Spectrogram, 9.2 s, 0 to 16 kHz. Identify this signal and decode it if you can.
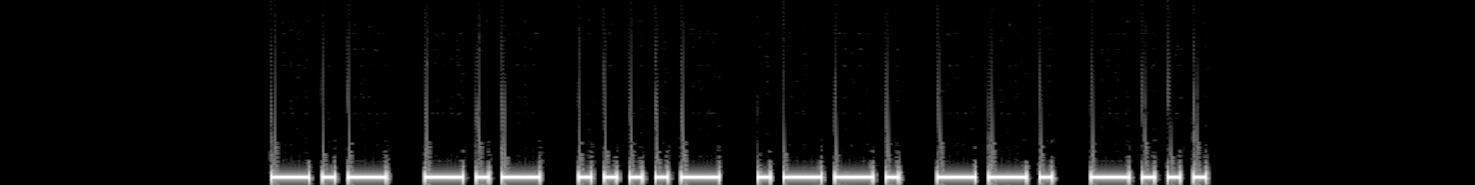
Morse code, heard as a keyed tone, about 15 wpm, 700 Hz. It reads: KK4PGB
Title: USA Call Signs - 6 Characters - Repeated 2x - 15wpm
